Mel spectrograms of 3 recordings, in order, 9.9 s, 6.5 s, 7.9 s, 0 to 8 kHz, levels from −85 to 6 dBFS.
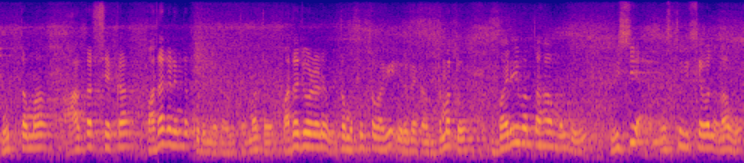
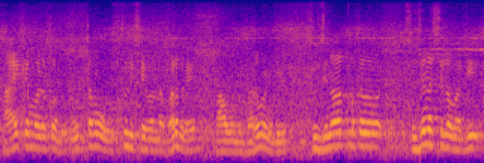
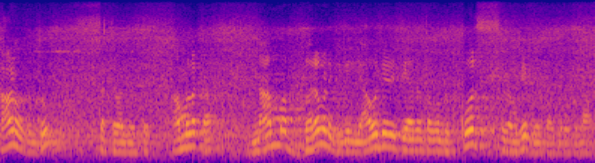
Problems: constant background noise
